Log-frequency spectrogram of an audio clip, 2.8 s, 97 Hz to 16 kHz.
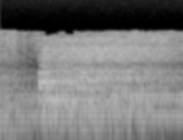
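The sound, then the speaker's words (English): A train rumbles steadily along the rails, a dense, continuous roar with a faint sustained tonal whine riding over the rolling clatter. No one speaks. “And mighty railroads linking 48 states ever closer.”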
